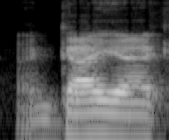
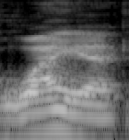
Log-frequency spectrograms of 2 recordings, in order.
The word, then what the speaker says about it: guaiac: about actually or correct guy yak is the french pronunciation and why AK is the correct english pronunciation but whatever and then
